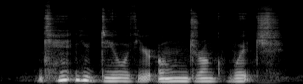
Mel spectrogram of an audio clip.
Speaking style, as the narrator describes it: Remus growled a little bitterly

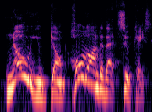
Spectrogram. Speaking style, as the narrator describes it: shouted

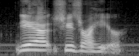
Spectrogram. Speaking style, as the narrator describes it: made a low grunting noise, and he said

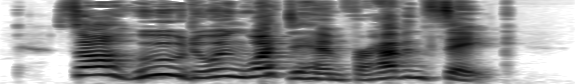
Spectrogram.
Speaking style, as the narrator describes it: shouted Mr

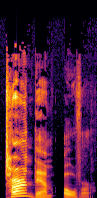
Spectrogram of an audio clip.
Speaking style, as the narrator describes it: The queen turned angrily away from him and said to the knave

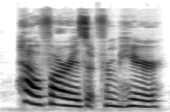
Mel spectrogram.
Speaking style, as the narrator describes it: Mary asked

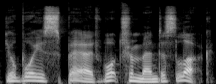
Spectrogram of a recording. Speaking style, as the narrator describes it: The neighbor shouted

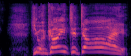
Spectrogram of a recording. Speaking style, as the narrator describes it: It was her inner monologue yelling hysterically

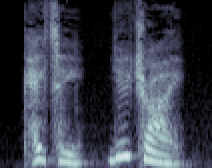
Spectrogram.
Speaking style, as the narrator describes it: said excitedly

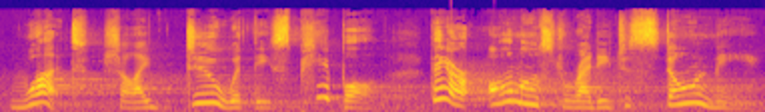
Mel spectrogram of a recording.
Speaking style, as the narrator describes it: Moses cried out to the Lord

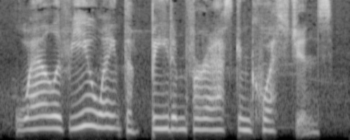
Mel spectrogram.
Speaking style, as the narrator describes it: sighed the boy impatiently

